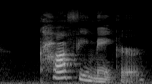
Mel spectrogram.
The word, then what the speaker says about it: coffee maker: machine here's another one coffee maker we stress the word coffee as we normally would and then de-emphasize both syllables of maker so it's coffee maker not coffee maker all right now that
